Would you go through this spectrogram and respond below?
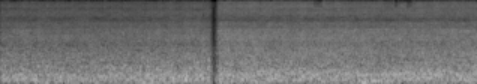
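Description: Fast-flowing Himalayan river water rushes beneath a hanging bridge on the Pindari Glacier trail in Kumaon, a loud, steady broadband roar with no pauses and no talking.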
